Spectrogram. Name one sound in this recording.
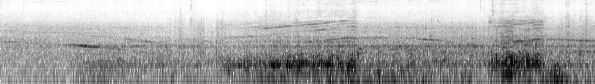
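Wind rushes and rumbles past.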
